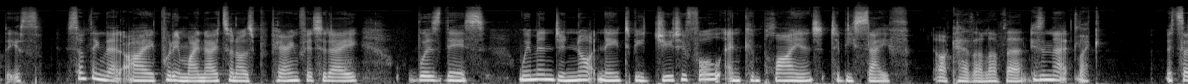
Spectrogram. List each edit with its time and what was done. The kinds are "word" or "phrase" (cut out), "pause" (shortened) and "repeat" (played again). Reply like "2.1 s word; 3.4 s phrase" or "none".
10.7 s word

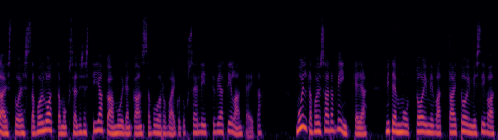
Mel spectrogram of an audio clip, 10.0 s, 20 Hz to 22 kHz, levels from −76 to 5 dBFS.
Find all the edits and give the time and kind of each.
none

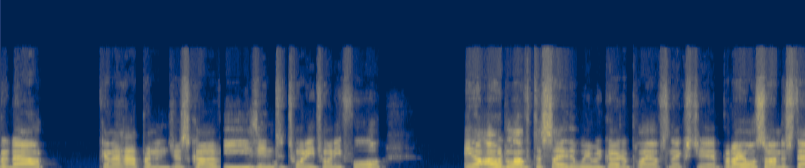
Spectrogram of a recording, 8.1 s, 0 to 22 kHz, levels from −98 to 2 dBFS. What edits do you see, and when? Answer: 1.0 s phrase; 2.2 s word

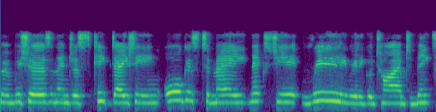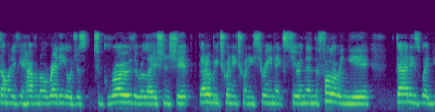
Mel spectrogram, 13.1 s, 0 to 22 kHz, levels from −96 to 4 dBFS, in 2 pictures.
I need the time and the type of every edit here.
9.5 s pause

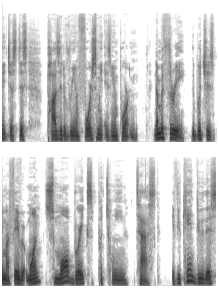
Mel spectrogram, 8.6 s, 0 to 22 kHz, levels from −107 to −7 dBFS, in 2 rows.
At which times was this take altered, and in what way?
2.2 s word; 2.9 s pause; 4.3 s word; 5.1 s pause

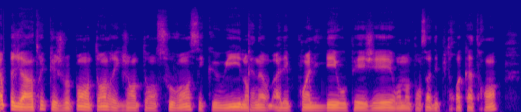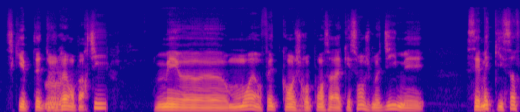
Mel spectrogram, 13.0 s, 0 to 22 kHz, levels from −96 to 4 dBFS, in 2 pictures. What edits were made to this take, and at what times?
3.3 s word

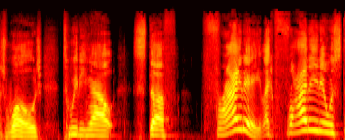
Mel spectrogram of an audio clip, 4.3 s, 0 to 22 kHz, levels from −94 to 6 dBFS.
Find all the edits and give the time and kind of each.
none

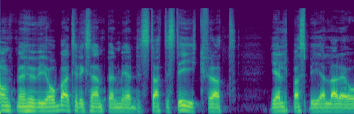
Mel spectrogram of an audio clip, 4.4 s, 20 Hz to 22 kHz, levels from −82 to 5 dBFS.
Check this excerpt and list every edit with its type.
none

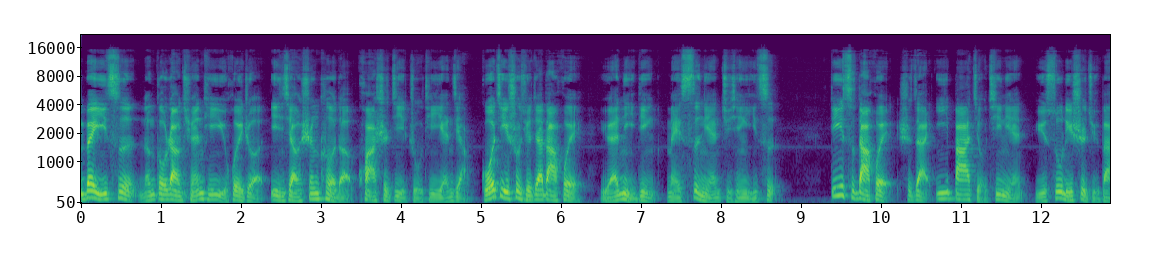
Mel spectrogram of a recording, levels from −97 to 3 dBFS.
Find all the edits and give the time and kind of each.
5.0 s pause

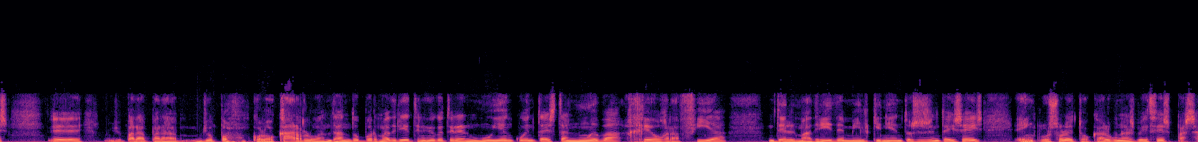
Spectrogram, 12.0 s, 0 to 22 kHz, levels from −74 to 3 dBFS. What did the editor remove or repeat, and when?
none

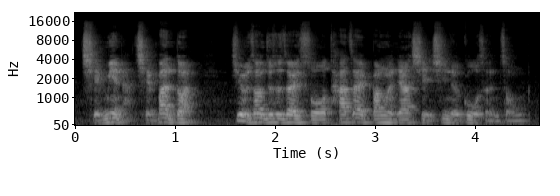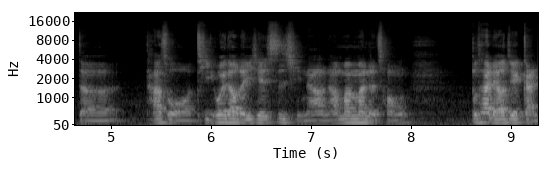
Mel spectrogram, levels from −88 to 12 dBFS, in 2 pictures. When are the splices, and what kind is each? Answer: 4.6 s pause

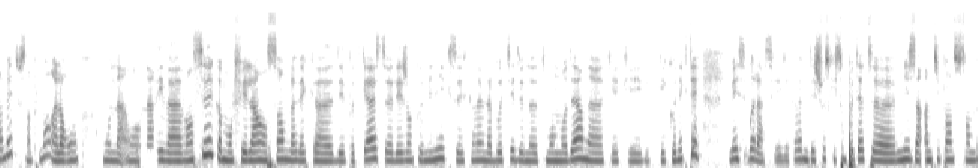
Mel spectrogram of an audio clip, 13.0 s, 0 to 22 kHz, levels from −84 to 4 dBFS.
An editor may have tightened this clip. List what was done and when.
none

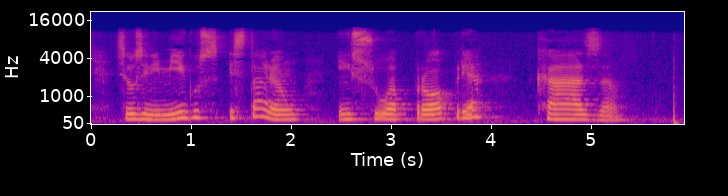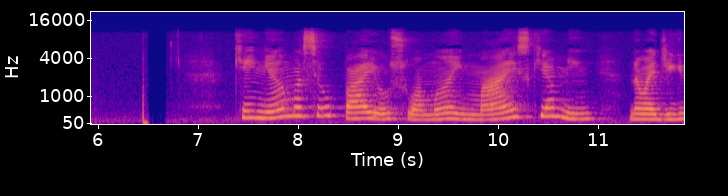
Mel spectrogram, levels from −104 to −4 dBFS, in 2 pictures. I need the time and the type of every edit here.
none

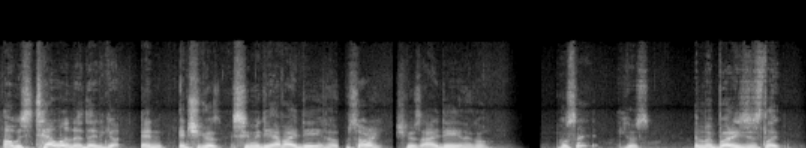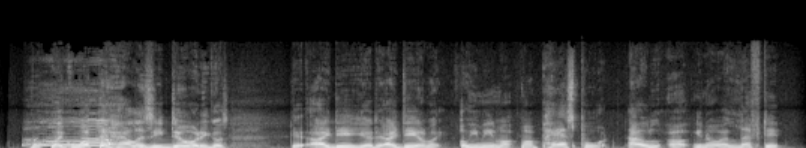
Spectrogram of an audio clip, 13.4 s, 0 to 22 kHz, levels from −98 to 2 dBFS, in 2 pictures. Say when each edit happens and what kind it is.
2.8 s word; 3.3 s pause; 10.5 s pause

